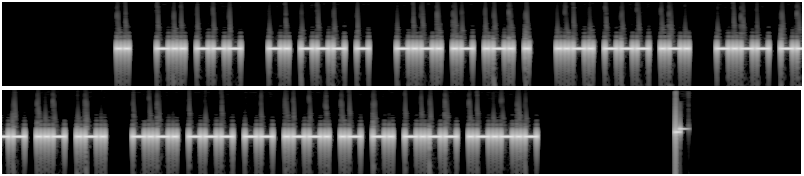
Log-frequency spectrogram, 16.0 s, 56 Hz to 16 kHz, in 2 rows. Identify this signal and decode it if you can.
Morse code, heard as a keyed tone, about 30 wpm, 700 Hz. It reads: I DO NOT CARE FOR YOUR COMPANY.
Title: Sentences from Top 1000 Words - Review Part 3 - 30wpm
